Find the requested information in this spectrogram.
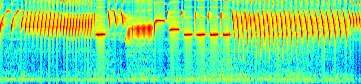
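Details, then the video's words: Canary, reportedly lazy until it hears another canary sing, gives rapid buzzy trills, short steady whistles and clipped notes, ending in a long fast rolling trill. "The Lazy Canary Sounds Immediately After Hearing the Sound of the Canary This One || Voice of Canary"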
